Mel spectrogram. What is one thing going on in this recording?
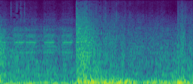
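An explosion blasts close by.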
